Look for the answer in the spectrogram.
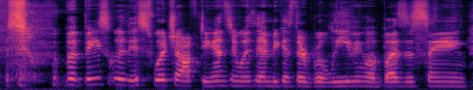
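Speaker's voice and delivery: ordinary talk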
